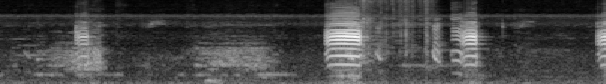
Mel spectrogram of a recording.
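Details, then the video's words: Zebra finch giving a few separate loud, nasal, tinny beeps with short quiet gaps between them and a softer buzzy note early on. "zebra finch singing"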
